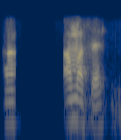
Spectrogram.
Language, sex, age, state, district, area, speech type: Tamil, male, 18-30, Tamil Nadu, Thanjavur, rural, conversation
